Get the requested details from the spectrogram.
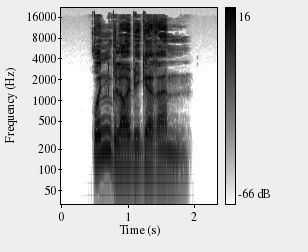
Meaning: strong dative masculine/neuter singular comparative degree of ungläubig
- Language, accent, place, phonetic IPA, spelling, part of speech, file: German, Germany, Berlin, [ˈʊnˌɡlɔɪ̯bɪɡəʁəm], ungläubigerem, adjective, De-ungläubigerem.ogg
